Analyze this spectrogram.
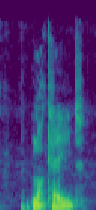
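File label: "blockade", English, British accent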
